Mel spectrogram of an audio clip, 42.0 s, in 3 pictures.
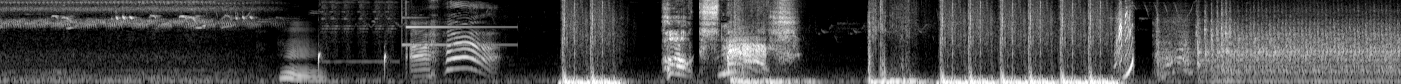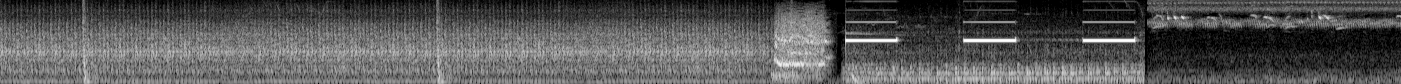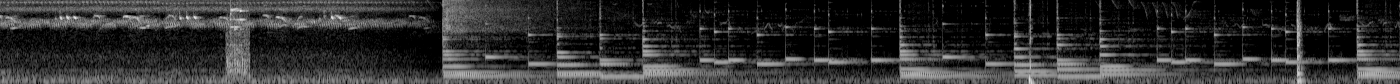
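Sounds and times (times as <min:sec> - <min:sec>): tractor engine putter: 0:11.5 - 0:22.8.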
